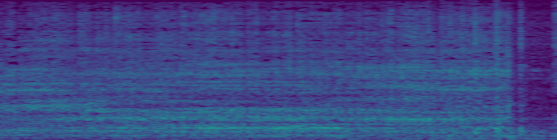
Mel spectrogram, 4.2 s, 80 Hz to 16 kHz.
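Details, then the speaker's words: HP LaserJet Pro M132 scanner unit copying with lid open; steady mechanical run with harsh crackling, buzzing noise as the scan bar travels; scanner carriage motor crackling. "посмотрим а точнее послушаем на дефект вот такой неприятный звук неприятный треск жужжания"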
